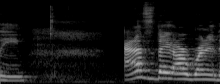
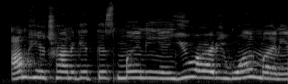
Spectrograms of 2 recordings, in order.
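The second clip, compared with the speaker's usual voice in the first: higher, whiny put-on voice imitating Bailey; mock whining; 5 semitones higher than usual. Imitating Bailey whining to Dee about money, mock whiny. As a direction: whine it like a sulky contestant. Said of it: "Bailey was doing a lot of whining".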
